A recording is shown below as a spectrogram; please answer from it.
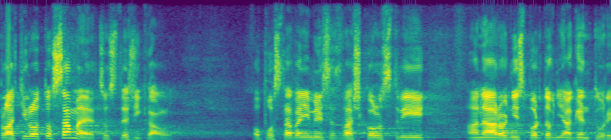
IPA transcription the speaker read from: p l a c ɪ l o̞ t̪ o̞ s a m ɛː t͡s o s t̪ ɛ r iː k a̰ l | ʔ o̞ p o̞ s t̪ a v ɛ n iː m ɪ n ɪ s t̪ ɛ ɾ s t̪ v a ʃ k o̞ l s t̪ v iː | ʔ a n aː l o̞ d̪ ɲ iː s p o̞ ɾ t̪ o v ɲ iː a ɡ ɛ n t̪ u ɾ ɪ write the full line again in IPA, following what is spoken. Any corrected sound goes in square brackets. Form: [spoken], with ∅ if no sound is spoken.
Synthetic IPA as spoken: p l a c ɪ l o̞ t̪ o̞ s a m ɛː t͡s o s t̪ ɛ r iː k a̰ l | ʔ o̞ p o̞ s t̪ a v ɛ [ɲ] iː m ɪ n ɪ s t̪ ɛ ɾ s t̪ v a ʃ k o̞ l s t̪ v iː | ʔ a n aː [ɾ] o̞ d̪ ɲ iː s p o̞ ɾ t̪ o v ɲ iː a ɡ ɛ n t̪ u ɾ ɪ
